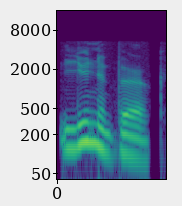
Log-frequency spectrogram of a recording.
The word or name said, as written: Luneburg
